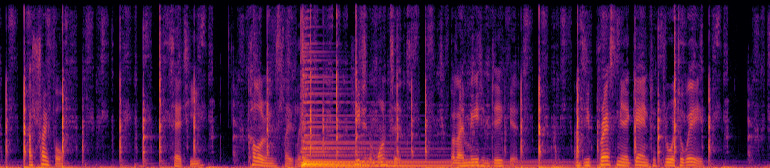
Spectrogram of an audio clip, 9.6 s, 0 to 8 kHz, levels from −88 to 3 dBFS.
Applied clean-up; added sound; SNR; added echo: none; Writing + Acoustic guitar; -3 dB; none.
